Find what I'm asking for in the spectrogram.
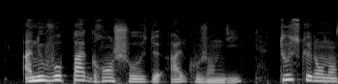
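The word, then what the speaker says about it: al-Khujandi: sûr que c'est écorché, parce que le KH en arabe, c'est pas, c'est pas que. Hein. Donc on, on, va dire, on va le prononcer à l'occidental, Al-Koujandi.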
